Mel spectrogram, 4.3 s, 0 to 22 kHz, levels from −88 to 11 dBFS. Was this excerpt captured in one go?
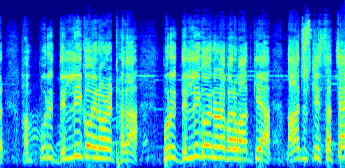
yes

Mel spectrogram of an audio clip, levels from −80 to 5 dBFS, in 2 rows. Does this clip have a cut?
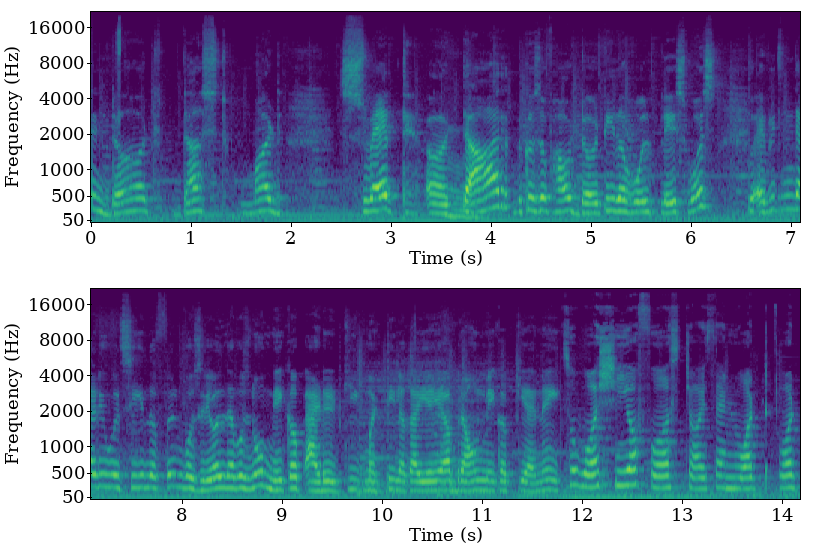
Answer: yes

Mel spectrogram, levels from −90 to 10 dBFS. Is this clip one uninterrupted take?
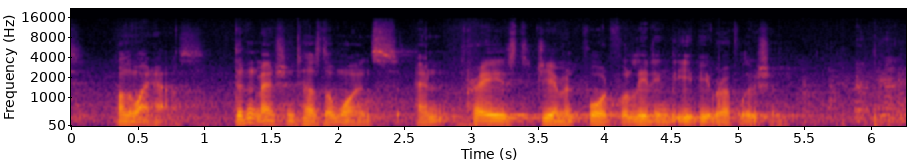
no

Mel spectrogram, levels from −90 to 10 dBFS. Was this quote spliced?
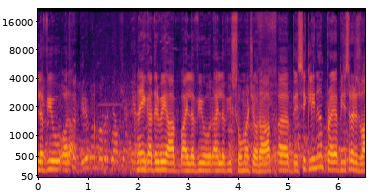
no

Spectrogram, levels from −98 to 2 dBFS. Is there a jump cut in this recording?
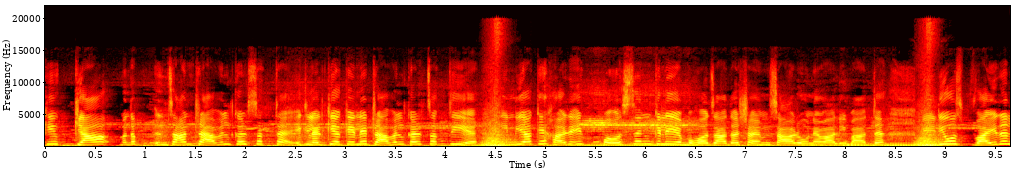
yes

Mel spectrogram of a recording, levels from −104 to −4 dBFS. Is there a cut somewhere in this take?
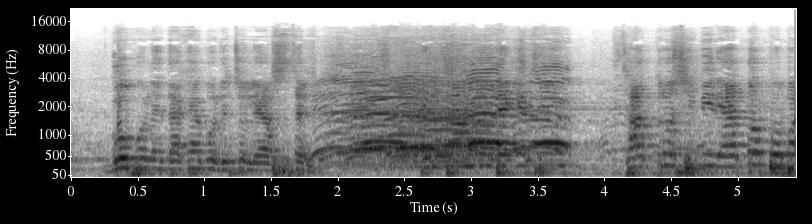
no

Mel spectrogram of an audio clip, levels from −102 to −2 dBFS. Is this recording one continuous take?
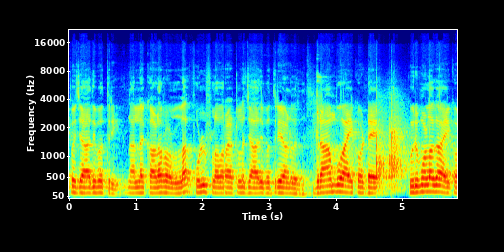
no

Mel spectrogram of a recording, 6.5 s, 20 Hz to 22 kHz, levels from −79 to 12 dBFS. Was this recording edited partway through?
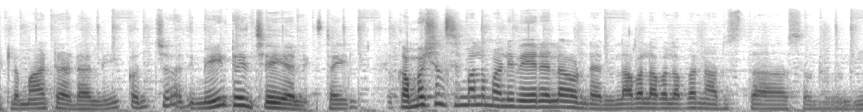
yes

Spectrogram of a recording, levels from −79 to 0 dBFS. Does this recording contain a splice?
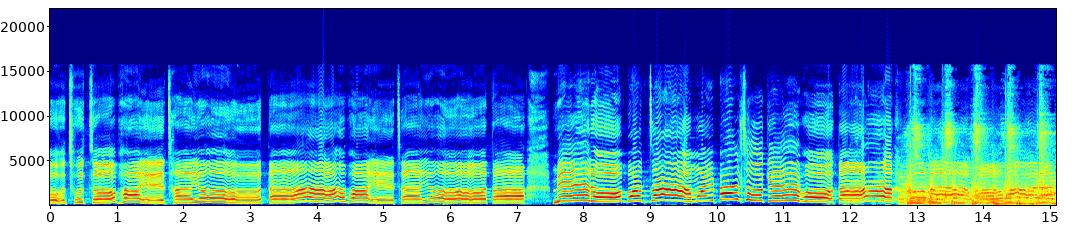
no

